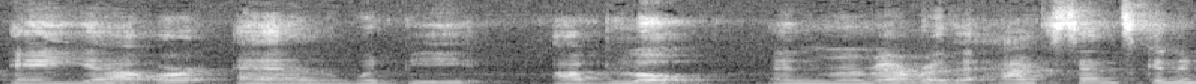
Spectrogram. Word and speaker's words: habló: And then usted or ella or él would be habló. And remember, the accent's going to be, there's an accent there, so you're going to add a stress on that syllable. It's not hablo, it's habló.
